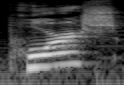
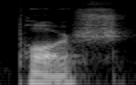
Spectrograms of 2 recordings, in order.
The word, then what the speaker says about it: Porsche: I think the more interesting thing here is why we lose the schwa, the sound from the end. Why do we say Porsche and not Porsche?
